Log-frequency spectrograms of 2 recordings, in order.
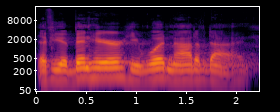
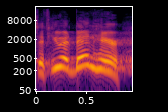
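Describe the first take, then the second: First: Subdued grief, unaccusing; humble cry, no accusation. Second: High, loud challenge to the Lord; confrontational. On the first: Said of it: "she is not chiding him or accusing him". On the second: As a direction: confront him as a grieving sister, raised voice. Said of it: "Martha kinda confronts Jesus". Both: Acted.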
